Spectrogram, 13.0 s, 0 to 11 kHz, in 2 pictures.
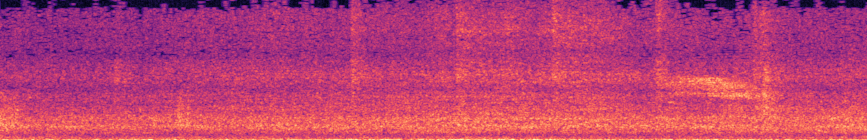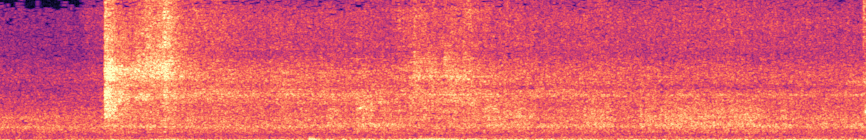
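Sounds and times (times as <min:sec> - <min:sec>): car low rumble: 0:00.0 - 0:13.0.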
